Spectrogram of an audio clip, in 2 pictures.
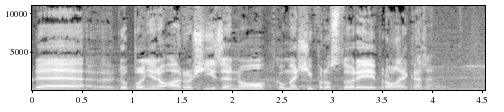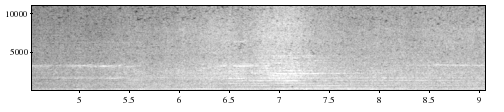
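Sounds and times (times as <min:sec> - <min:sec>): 
speech: 0:00.0 - 0:04.3
outdoor traffic rumble in front of a railway station building: 0:01.9 - 0:09.0
vehicle passing: 0:04.1 - 0:09.0.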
